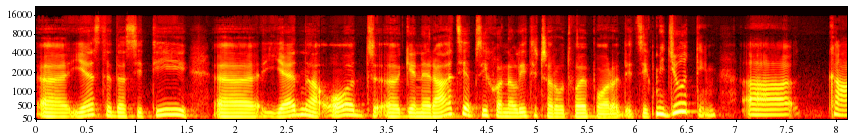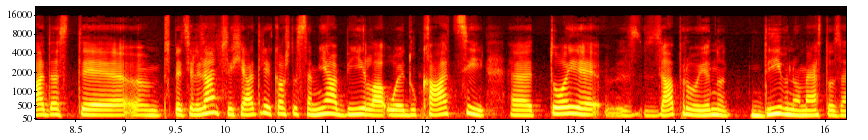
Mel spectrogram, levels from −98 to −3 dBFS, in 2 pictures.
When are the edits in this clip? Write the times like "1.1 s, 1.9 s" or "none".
6.1 s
